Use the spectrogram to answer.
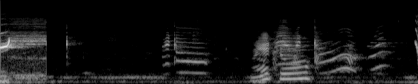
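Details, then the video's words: Indian ringneck parrot mimicking speech, giving short, high-pitched, speech-like syllables with stacked harmonic tones, some gliding up and down, separated by brief pauses in a quiet indoor room. "the best talking parrot mittu"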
